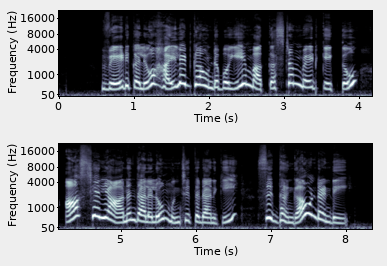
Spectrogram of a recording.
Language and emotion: Telugu, surprised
